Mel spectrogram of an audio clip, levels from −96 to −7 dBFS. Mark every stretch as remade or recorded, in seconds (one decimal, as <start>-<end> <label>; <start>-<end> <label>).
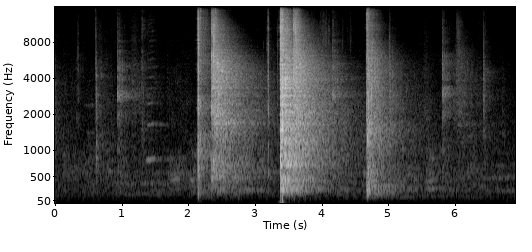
0.0-1.2 recorded; 1.2-3.7 remade; 3.7-4.2 recorded; 4.2-4.9 remade; 4.9-6.9 recorded

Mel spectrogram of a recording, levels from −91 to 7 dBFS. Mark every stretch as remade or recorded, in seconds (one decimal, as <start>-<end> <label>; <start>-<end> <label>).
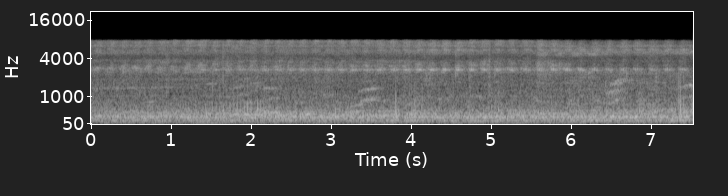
0.0-7.5 remade

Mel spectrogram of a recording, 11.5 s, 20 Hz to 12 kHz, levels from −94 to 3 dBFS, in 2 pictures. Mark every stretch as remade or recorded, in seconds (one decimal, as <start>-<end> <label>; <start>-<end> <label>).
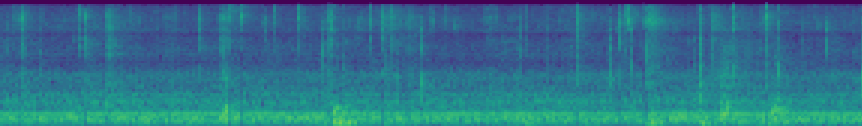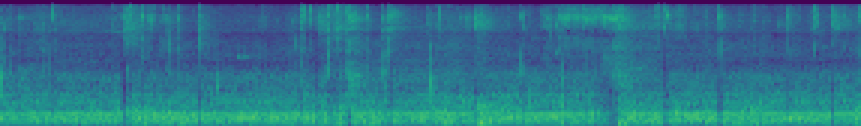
0.0-5.4 recorded; 5.4-7.5 remade; 7.5-9.7 recorded; 9.7-11.5 remade

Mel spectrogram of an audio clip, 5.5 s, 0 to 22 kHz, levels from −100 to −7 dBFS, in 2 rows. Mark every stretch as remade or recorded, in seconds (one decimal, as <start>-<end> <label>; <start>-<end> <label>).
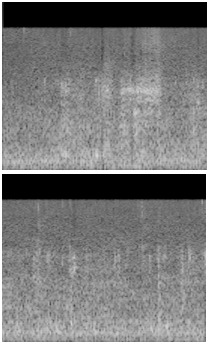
0.0-1.4 recorded; 1.4-2.1 remade; 2.1-5.5 recorded

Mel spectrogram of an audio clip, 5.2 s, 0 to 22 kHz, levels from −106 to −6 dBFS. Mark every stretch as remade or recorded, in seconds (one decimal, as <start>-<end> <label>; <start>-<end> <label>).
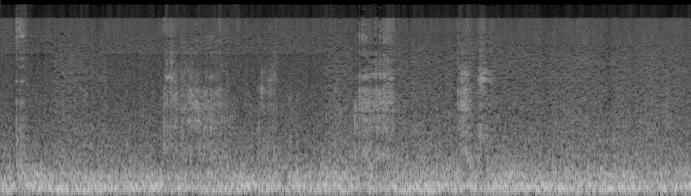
0.0-1.0 remade; 1.0-3.6 recorded; 3.6-5.2 remade

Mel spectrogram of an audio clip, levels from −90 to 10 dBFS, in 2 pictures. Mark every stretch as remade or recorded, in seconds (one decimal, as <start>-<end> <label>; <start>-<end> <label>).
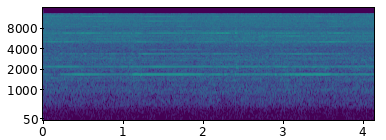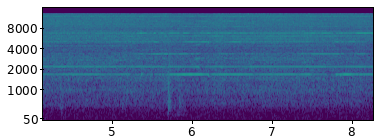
0.0-2.0 recorded; 2.0-5.7 remade; 5.7-8.3 recorded

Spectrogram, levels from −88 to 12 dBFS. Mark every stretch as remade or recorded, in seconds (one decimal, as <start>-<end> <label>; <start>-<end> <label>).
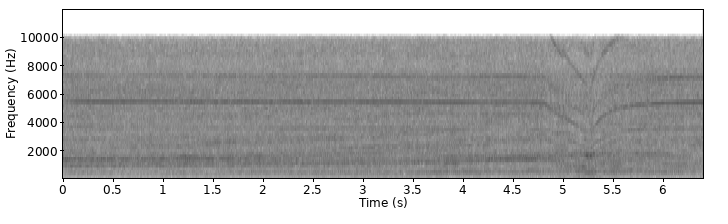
0.0-1.1 recorded; 1.1-2.5 remade; 2.5-5.0 recorded; 5.0-5.9 remade; 5.9-6.4 recorded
